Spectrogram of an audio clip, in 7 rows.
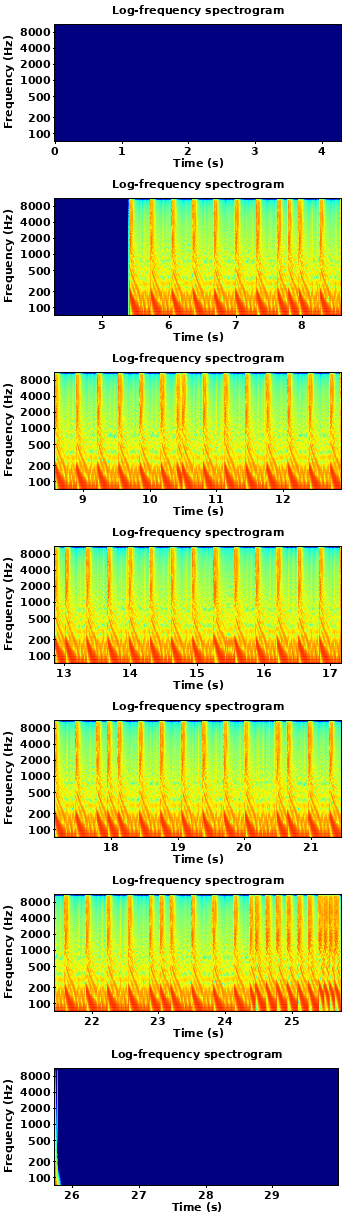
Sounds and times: distorted kick drums 5.4 - 25.8

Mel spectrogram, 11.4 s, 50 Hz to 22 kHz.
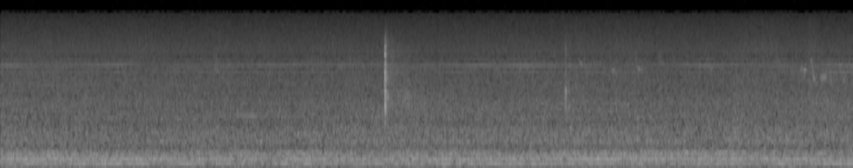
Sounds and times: subtle sounds of the meadow 7.0 - 11.3

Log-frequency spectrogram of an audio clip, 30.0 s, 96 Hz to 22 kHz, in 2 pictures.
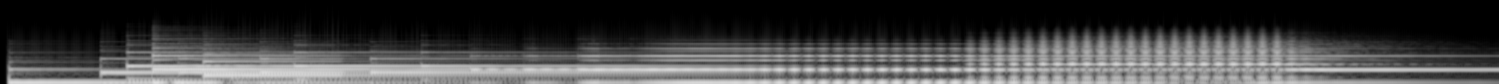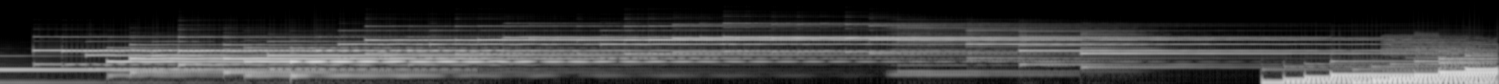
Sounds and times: bell 15.4 - 28.6

